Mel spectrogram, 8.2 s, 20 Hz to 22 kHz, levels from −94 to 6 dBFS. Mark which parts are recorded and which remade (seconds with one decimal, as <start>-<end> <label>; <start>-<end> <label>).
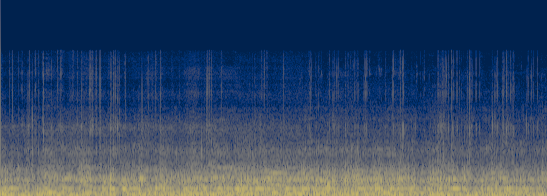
0.0-4.5 remade; 4.5-8.2 recorded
